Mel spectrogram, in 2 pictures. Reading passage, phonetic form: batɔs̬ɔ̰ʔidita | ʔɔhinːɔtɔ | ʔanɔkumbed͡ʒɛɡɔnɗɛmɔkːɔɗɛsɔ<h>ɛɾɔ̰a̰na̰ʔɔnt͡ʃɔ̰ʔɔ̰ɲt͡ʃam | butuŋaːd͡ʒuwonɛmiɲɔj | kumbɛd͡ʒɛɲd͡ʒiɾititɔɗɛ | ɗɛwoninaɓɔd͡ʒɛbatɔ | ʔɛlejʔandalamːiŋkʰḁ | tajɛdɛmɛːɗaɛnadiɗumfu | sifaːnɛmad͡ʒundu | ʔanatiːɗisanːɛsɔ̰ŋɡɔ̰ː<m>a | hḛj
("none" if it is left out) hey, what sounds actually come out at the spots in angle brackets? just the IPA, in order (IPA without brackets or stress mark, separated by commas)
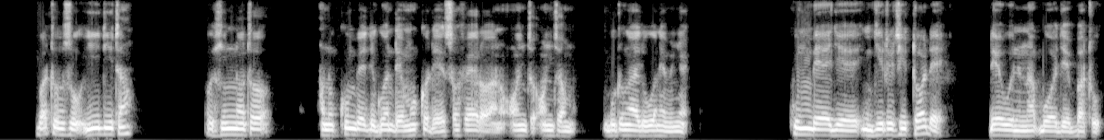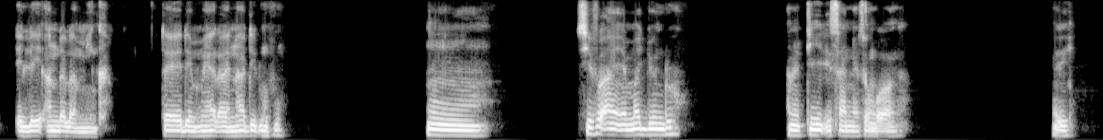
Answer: f, ŋ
